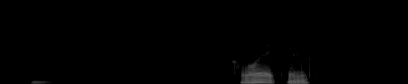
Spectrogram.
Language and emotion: Russian, neutral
